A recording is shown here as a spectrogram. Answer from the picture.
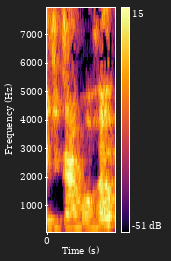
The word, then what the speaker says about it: Edgar Morin: É, mas a gente pronuncia Edgar Morin, porque é o nome francês.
